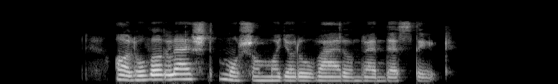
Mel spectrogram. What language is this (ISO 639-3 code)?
hun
